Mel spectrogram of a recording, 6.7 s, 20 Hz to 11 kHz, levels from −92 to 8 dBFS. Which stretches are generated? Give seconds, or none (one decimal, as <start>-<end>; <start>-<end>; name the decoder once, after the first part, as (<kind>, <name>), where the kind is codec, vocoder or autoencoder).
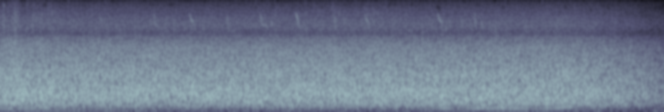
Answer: none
